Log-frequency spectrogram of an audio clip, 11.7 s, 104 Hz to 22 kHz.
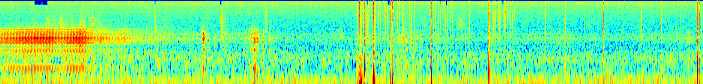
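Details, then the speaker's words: Canadian Westinghouse 683A three-band radio on first power-up after yard-sale purchase, fed by a signal generator: strong steady mains hum with buzzy overtones drowns the weak signal, with clicks and earlier motorboating; it still plays, showing the tubes work, but very poorly. "With the radio making this sound, I'm feeling a little hopeless here."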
